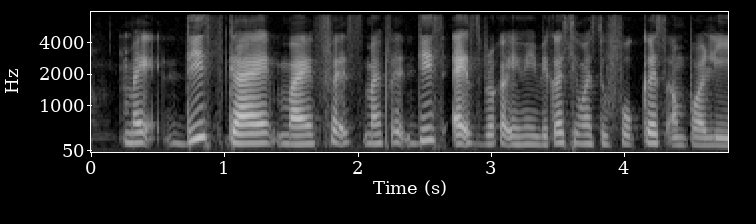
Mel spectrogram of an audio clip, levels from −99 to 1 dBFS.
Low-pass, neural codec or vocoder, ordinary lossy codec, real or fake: 7.2 kHz; none; none; real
